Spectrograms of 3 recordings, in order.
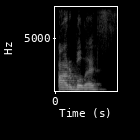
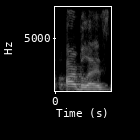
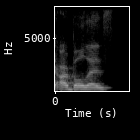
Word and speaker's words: Arboles: It's trees in Spanish, which is pronounced, the Spanish pronunciation is Arboles. So the accent's on the A. So Arboles, but some people say Arboles. I don't really care either way, but like if we're being...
